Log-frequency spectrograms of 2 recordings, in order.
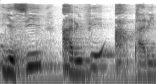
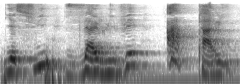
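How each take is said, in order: First: Suis and arrivé are said separately, without linking. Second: Suis is linked to arrivé with a z sound. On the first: The speaker calls it wrong. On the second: The speaker calls it right. "you have to observe liaison"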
